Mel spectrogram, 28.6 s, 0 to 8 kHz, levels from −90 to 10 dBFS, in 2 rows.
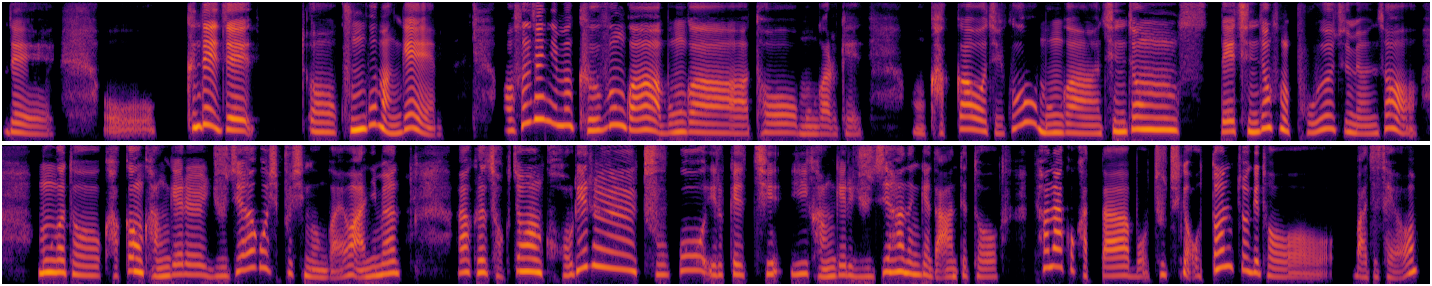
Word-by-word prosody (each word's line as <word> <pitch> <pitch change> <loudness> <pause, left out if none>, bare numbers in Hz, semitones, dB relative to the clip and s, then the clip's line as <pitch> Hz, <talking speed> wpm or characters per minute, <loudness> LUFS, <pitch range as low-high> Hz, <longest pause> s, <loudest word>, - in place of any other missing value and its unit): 네. 180 -7 -4 0.5
어 - - -12 0.3
근데 330 +3 +7
이제 245 -3 +6 0.6
어 205 -3 -2
궁금한 255 - +4
게 250 - +4 0.7
어 235 0 -3
선생님은 390 - +3
그분과 250 - +2
뭔가 190 -2 0
더 190 -1 -5
뭔가 165 0 -7
이렇게 140 - -10 0.5
어 90 -2 -12
가까워지고 265 - -1
뭔가 185 -3 -1
진정스 255 +2 +2
내 220 0 +3
진정성을 235 +5 +2
보여주면서 205 0 -4 0.5
뭔가 260 +1 +6
더 200 -4 -4
가까운 285 -2 +2
관계를 205 -1 -3
유지하고 310 - -1
싶으신 240 - -2
건가요? 160 +4 -6
아니면 205 +9 +1 0.6
'아 265 +1 +1
그래도 260 0 0
적정한 270 - +3
거리를 335 - -1
두고 295 +8 -1
이렇게 210 -1 -3
지 235 +4 -1
이 225 0 -4
관계를 185 +1 -4
유지하는 235 +8 +1
게 210 -3 -4
나한테 170 +2 -4
더 165 -1 -8 0.4
편할 375 +1 +3
것 310 - -8
같다.' 190 -3 0
뭐 170 - -12
2 215 - -3
중에 - - -1
어떤 335 - 0
쪽이 265 -5 0
더 85 - -8 0.3
맞으세요? 160 - -4
215 Hz, 245 characters per minute, -24 LUFS, 185-270 Hz, 0.7 s, 근데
